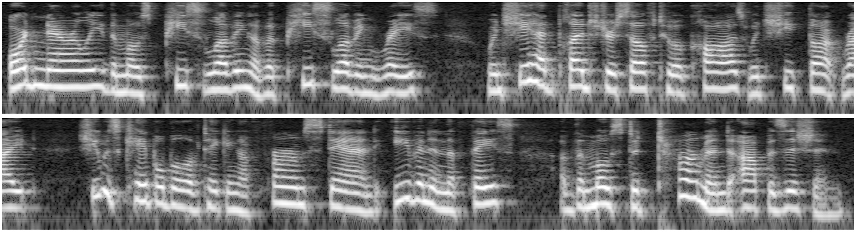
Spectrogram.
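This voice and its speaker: A woman narrating a children's book in an expressive read-aloud style. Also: mid-range voice. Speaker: storybook reader.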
